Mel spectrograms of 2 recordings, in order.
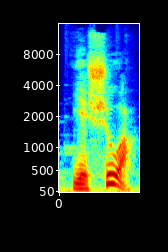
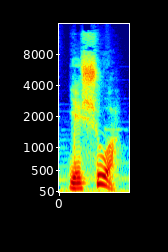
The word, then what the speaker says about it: Yeshua: version of the contract and that will correspond to Yeshua in the Hebrew name or the Aramaic version of the contract as you can see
